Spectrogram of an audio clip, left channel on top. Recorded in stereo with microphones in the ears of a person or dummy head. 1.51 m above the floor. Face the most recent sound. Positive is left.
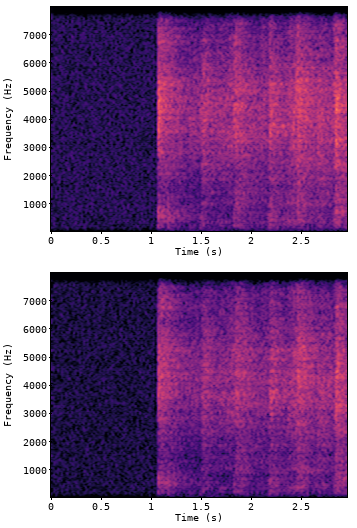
turn(degrees=15)  # may be behind; listen again after turning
